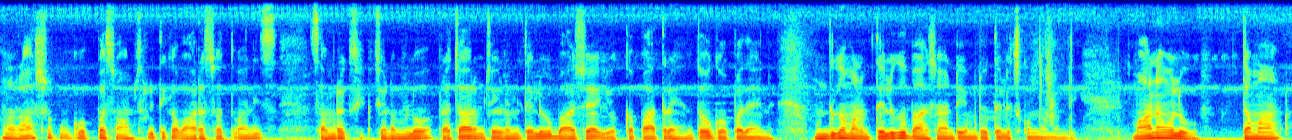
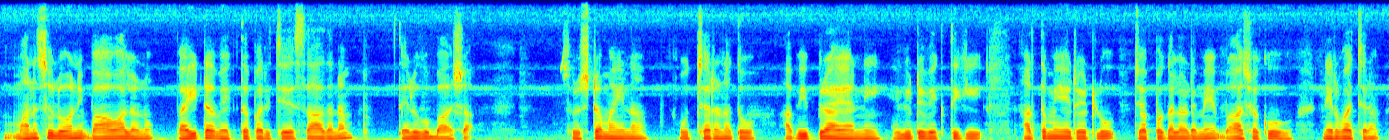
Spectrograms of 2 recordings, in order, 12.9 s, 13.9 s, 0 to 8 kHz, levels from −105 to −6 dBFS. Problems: constant background noise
